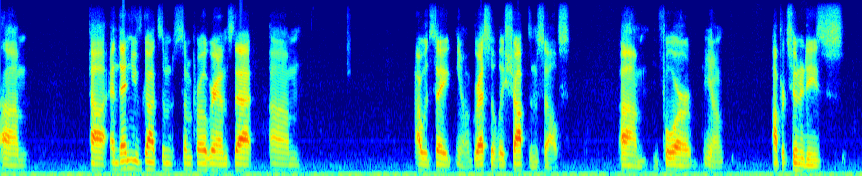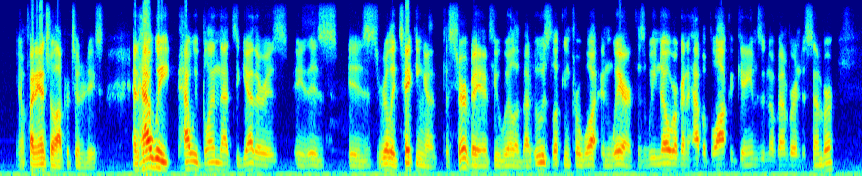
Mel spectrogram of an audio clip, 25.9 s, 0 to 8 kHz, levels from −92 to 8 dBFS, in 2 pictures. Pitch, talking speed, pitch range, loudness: 100 Hz, 160 wpm, 90-110 Hz, -19 LUFS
